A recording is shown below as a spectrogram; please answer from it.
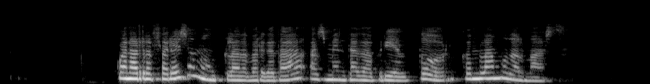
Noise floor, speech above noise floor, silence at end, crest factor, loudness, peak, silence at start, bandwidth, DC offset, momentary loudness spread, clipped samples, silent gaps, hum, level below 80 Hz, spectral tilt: -84 dBFS; 67 dB; 1.05 s; 18 dB; -18 LUFS; -2 dBFS; 1.2 s; 6 kHz; under 0.1%; 10 LU; under 0.1%; none; none; -64 dBFS; -9 dB/octave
